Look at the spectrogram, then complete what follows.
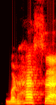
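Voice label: "berhasrat", Malay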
